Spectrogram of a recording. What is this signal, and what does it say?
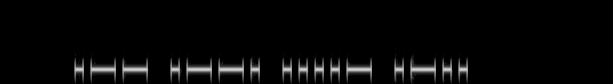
Morse code, heard as a keyed tone, about 16 wpm, 700 Hz. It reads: WP4L
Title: USA Call Signs - 4 Characters - 2x Character Spacing - 15wpm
